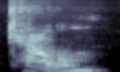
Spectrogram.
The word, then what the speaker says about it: Callum: One that's a little bit different on pronunciation is a former Marine named Rod Callum, C-A-L-L-U-M. But obviously, to my narrator, pronounce it however you want.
